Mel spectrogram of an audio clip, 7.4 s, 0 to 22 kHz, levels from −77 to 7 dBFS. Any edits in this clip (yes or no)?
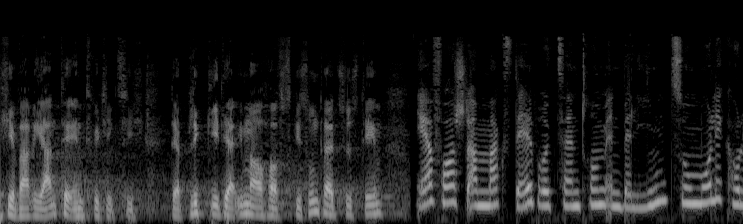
yes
